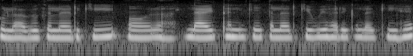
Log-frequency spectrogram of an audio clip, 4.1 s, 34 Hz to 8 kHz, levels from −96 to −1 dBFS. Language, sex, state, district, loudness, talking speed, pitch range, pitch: Hindi, female, Bihar, Darbhanga, -33 LUFS, 190 wpm, 210-225 Hz, 215 Hz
